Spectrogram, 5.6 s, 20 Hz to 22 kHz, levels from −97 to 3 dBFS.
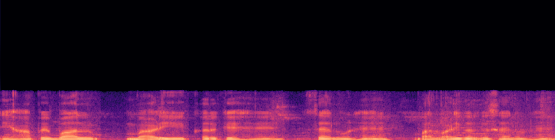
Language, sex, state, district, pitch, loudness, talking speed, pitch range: Hindi, male, Uttar Pradesh, Jalaun, 100 Hz, -18 LUFS, 130 wpm, 100-105 Hz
